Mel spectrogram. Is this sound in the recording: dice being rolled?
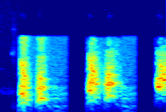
no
